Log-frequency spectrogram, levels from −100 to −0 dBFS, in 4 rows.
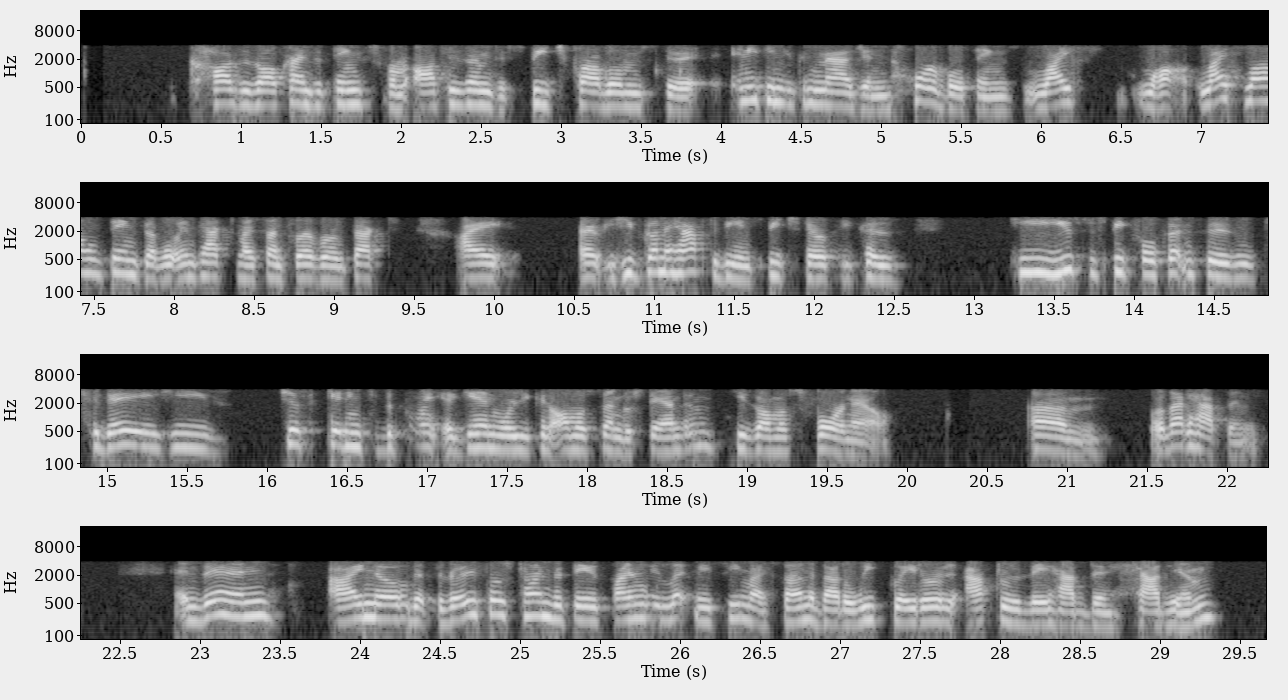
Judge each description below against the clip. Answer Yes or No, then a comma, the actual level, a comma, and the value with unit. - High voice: Yes, high, 205 Hz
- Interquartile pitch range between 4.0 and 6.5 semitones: No, average, 3.6 semitones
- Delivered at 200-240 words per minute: No, average, 190 wpm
